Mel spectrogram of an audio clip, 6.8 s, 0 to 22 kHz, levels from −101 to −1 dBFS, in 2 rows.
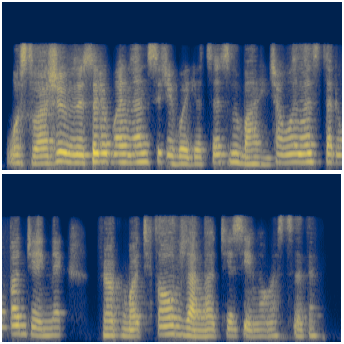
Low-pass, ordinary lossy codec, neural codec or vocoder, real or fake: none; none; codec, 16 kHz, 0.5 kbps, X-Codec, HuBERT features, trained on balanced general audio; fake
